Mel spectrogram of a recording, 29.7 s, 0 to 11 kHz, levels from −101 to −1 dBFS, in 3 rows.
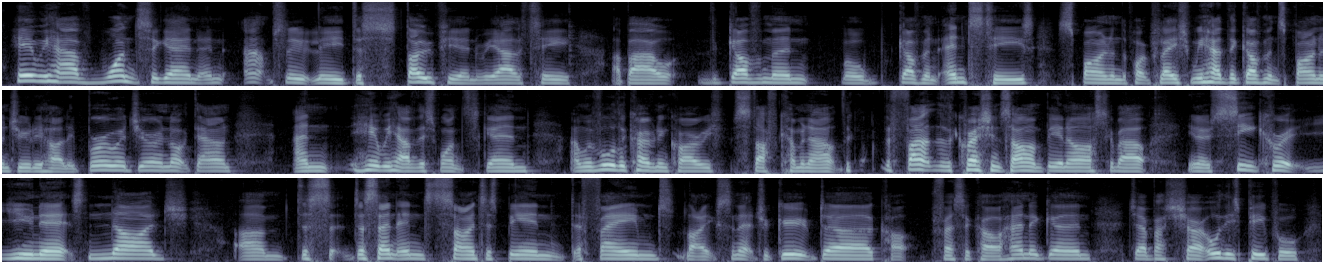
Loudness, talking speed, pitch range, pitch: -34 LUFS, 155 wpm, 135-160 Hz, 145 Hz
